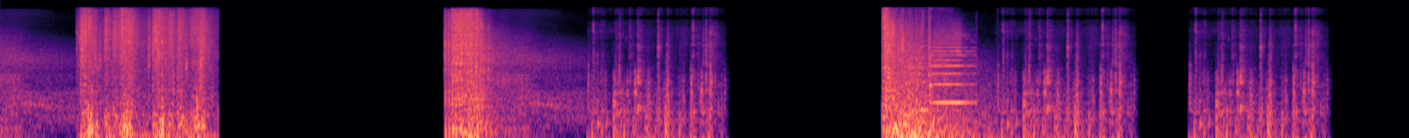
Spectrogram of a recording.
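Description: Muskets crackle in rapid volleys.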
